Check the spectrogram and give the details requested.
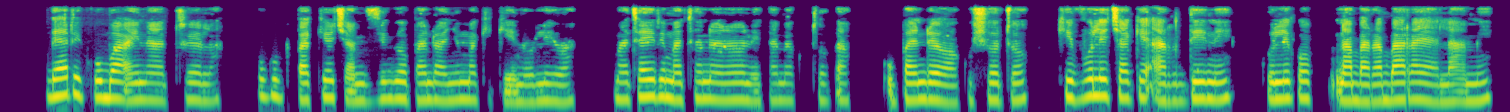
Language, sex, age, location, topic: Swahili, female, 18-24, Mombasa, government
